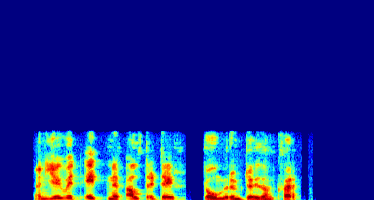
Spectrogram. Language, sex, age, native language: Icelandic, male, 30-39, Icelandic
